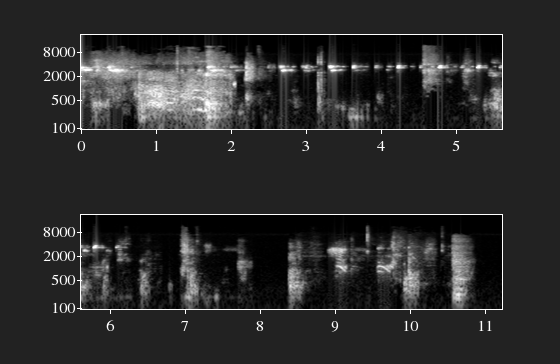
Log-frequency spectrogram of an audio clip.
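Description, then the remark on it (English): A thin, high-pitched feedback squeal whines steadily for about six seconds, wavering and pulsing, surrounded by scattered clicks, rustles and short bursts of noise that continue after the tone cuts out. “We got technical difficulties going over there. Yes, sir. Yes, sir. thinking this should be better as far as the, the feedback.”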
